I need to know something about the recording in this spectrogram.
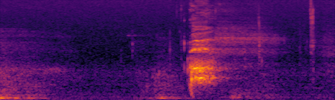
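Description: A man sipping stout from a pint glass, then one short, breathy exhale about two and a half seconds in, as he swallows and tastes it.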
